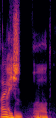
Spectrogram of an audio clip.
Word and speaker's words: Eichenwald: Eichenwald. It sounds like you're saying icy bald or something along those lines.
